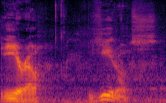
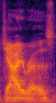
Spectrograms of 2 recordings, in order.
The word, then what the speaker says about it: gyros: uh yes going restaurant tell people how to pronounce yo yos here you go not Gyros not Jos thank you thank you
